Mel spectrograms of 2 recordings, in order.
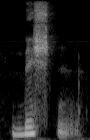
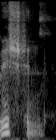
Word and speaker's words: möchten: Und heute in Lektion 20 lernen wir Mischen. Pronounce it me, Mischen.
